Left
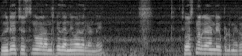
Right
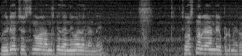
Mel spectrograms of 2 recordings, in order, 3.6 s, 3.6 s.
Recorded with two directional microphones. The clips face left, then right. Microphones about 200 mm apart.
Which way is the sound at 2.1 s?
5° left (ahead or behind).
